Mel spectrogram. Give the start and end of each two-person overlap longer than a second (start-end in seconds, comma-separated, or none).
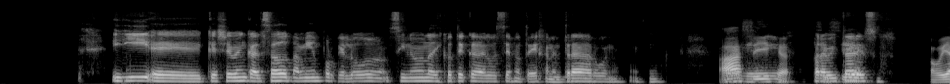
7.2-8.6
